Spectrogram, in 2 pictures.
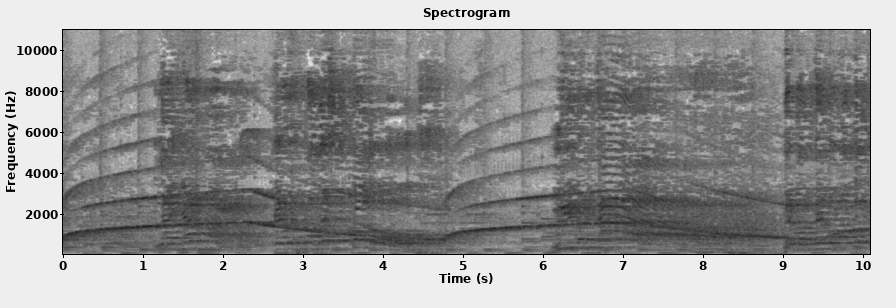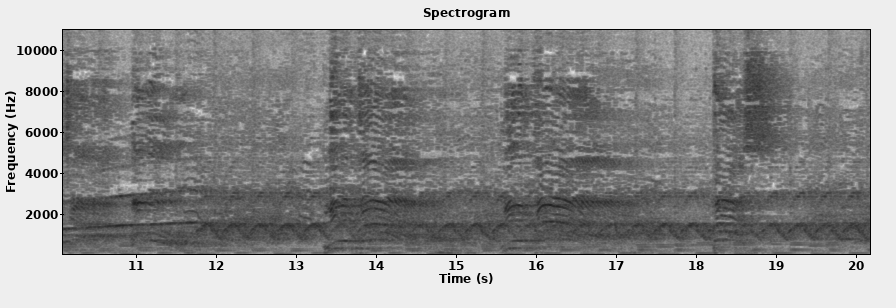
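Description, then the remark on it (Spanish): A loud alarm siren wails continuously, its pitch sweeping up and down in repeated overlapping cycles, with a steady low rumble running underneath throughout. “La alarma.”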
